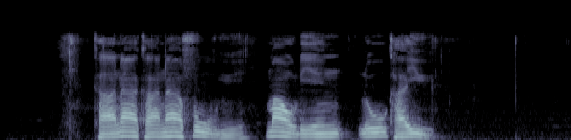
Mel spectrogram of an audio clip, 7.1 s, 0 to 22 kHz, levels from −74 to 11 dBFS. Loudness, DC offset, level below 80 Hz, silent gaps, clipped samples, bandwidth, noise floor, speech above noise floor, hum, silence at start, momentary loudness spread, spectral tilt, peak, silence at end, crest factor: -18 LUFS; under 0.1%; -48 dBFS; none; under 0.1%; 8.6 kHz; -65 dBFS; 48 dB; none; 0.8 s; 15 LU; -6 dB/octave; -2 dBFS; 1.7 s; 18 dB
